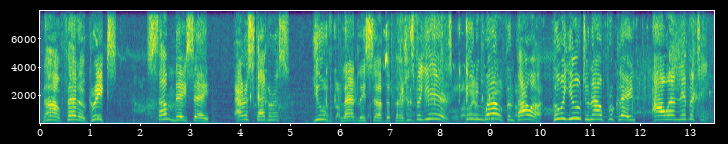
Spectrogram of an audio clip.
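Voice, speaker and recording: High-pitched, defiant rebel orator. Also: male voice, expressive, exaggerated voice. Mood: proud oratory. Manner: grandiose, deliberate oratory. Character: defiant Greek rebel leader, rousing orator. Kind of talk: theatrical video game voice acting. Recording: loud music behind the voice. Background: loud music.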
